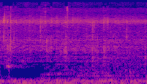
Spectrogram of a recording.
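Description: Flattened rice (poha) roasts in leftover ghee in a pan after cashews and raisins were fried in it. A soft, even sizzle and crackle holds steadily throughout, fairly quiet and with no talking.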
